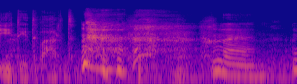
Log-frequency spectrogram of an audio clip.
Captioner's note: laughs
